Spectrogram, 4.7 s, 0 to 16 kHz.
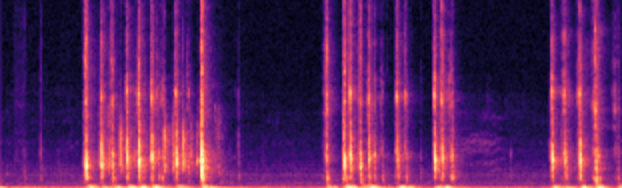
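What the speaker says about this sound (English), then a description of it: "I'm typing in 2017 to see if we get like some fucking." Bursts of rapid keystrokes on a computer keyboard come in several short runs separated by brief pauses, close and crisp with no talk.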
